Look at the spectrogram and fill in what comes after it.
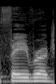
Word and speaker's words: Favreau: Is it John Favreau, John Favre? – Favre? – Favreau. – I like that.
